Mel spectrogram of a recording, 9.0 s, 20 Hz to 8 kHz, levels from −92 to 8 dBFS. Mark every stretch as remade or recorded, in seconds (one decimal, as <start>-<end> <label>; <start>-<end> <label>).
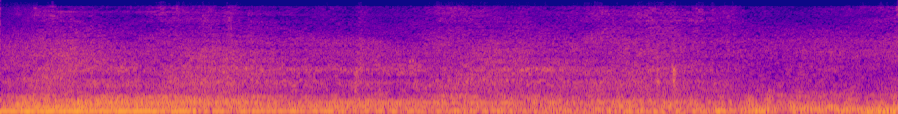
0.0-0.8 recorded; 0.8-1.3 remade; 1.3-3.1 recorded; 3.1-3.9 remade; 3.9-9.0 recorded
